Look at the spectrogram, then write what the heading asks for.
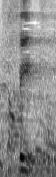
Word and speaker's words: fill: Puta ka kaya nang sabi mo, can you feel the soft drink?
